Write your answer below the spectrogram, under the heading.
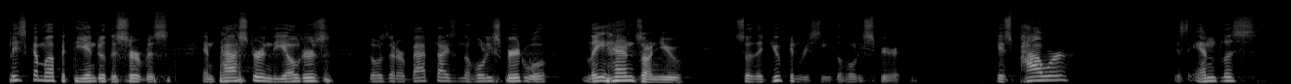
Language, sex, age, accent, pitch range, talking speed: English, male, 50-69, American, 140-175 Hz, 180 wpm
